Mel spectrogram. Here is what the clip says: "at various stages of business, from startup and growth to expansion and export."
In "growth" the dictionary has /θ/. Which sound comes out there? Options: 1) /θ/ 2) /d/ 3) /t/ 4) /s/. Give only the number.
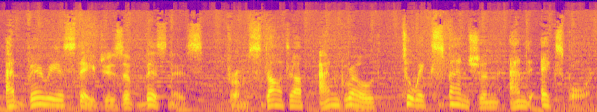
1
